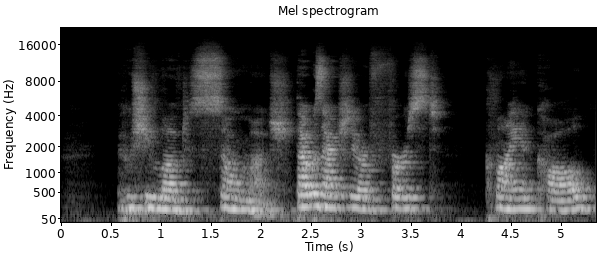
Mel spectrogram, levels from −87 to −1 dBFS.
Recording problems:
off-mic speech; far
room echo; slight; dies away in 0.5 s

